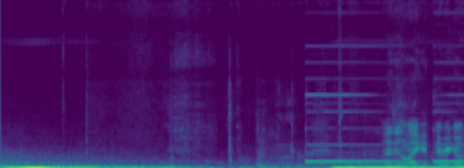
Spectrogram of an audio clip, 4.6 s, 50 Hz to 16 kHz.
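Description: A 2021 Dodge Durango SRT Hellcat rumbles low inside the cabin under a voice, then surges into a heavier, louder growl as the throttle opens near the end.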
